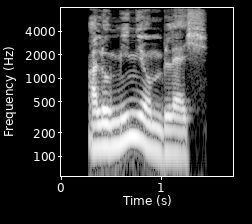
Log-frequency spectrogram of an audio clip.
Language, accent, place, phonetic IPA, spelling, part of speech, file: German, Germany, Berlin, [aluˈmiːni̯ʊmˌblɛç], Aluminiumblech, noun, De-Aluminiumblech.ogg
- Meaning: aluminium sheet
